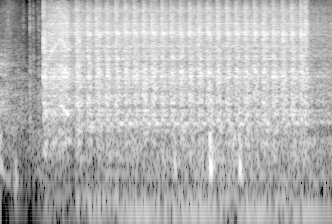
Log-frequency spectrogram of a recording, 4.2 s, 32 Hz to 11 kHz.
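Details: 2006 GMC Sierra V6 that ran rough then died; owner already replaced cap, rotor, plugs and wires. Starter cranks evenly at about three turns a second for over three seconds but never catches; crank no-start with no spark from the ignition module.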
